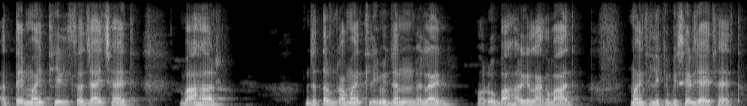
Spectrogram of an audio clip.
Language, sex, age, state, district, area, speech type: Maithili, male, 45-60, Bihar, Madhubani, urban, spontaneous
